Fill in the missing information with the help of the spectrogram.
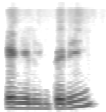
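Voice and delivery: interín stressed on the last syllable, rising; interín said as in-te-RÍN; common mispronunciation. Retold or imitated. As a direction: lift and lengthen the RÍN in interín. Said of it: "si se pronuncia así".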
